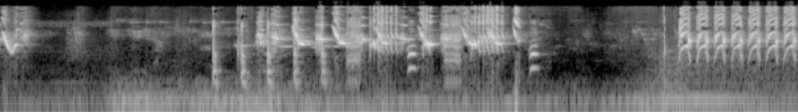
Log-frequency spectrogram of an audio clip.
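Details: Energetic song of a male black-winged myna, used to prompt reluctant mynas into song. A short high note, quiet gap, then clicks and harsh buzzy phrases, followed by a rapid rattling run of shrill repeated notes.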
